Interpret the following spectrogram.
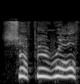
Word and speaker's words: Sephiroth: Sephiroth.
